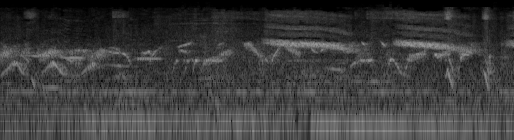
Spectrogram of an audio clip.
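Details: Chinese hwamei (Garrulax canorus) singing a rapid run of zigzagging whistled notes with quick up-and-down slurs, louder buzzy phrases in the second half, and a steady low hum in the background.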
